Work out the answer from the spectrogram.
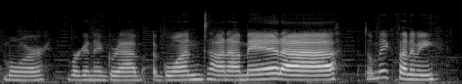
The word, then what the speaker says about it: Guantanamera: We're gonna grab a Guantanamera. Don't make fun of me. Okay, I'm trying to say it correctly. That's how you say it.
